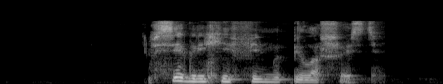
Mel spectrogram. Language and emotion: Russian, neutral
